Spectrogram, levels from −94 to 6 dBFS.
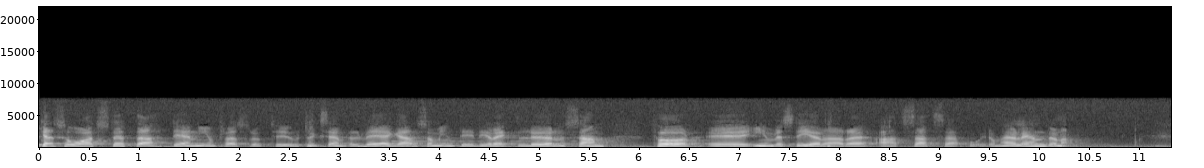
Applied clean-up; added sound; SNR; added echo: none; Electric guitar + Whoosh, swoosh, swish; 19 dB; none.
